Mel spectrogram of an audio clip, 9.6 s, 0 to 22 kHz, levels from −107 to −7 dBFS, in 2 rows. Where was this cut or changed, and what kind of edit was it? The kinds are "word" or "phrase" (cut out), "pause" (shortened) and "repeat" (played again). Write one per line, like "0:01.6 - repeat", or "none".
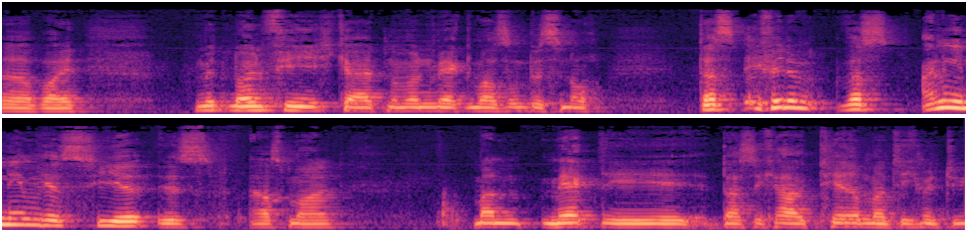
0:02.3 - word
0:03.7 - word
0:05.0 - word
0:07.8 - word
